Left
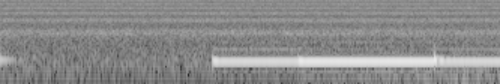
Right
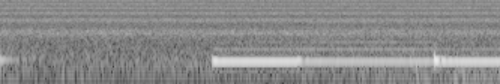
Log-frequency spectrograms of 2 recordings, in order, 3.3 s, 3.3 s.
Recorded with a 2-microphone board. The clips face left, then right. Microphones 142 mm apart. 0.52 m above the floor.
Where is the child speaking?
No child speaking in this recording.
